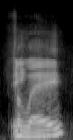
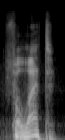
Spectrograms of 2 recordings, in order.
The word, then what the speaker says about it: filet: You just say filet. It's a filet, yeah. But the strip and the ribeyes are great. No, the British people just pronounce the T. They don't care. Fillet.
